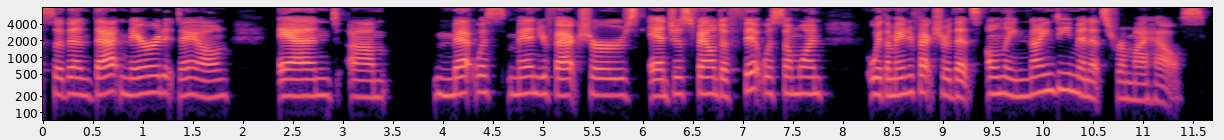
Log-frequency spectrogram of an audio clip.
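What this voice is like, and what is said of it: North Carolina accent. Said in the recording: “listeners can tell from my accent... I'm from North Carolina.”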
